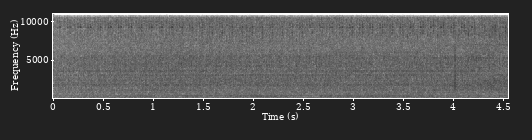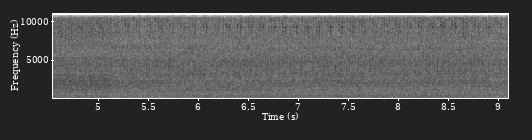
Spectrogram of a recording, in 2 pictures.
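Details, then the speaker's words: Hyundai Elantra idling with code P0267 for the cylinder 3 injector and the oxygen sensor reading lean. Uneven idle with a lumpy, stumbling beat; misfire caused by the unplugged cylinder 3 injector connector. "الماكينة تفرق، الكشاف واضح. هاي تفتح. هنا واضح انه قاعد"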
